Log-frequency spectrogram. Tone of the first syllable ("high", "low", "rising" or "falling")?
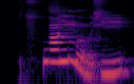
high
